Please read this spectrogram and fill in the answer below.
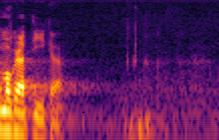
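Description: A man's speech into a lectern microphone that breaks off about half a second in, followed by a pause with two faint clicks.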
